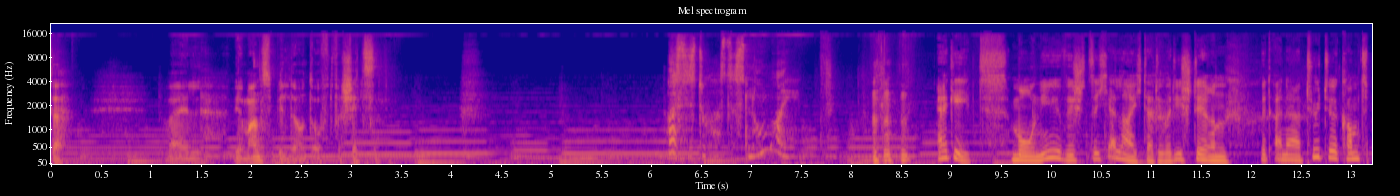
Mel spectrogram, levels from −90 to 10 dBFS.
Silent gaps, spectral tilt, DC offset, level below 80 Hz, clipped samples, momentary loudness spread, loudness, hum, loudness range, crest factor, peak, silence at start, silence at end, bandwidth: none; -4 dB/octave; under 0.1%; -50 dBFS; under 0.1%; 16 LU; -28 LUFS; none; 6 LU; 20 dB; -8 dBFS; 0 s; 0 s; 17 kHz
